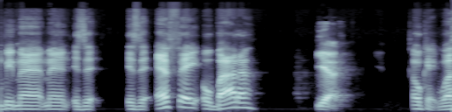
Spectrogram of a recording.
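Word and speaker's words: Efe Obada: Is it F.A. Obata? Yeah. Okay, well, I said it right. Cool. So F.A. Obata versus Bam Johnson for that final spot.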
